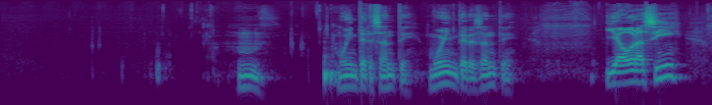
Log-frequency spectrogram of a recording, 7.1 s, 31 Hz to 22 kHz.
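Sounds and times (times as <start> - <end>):
person sipping and swallowing beer: 1.0 - 3.4
speech: 2.4 - 2.8, 3.4 - 5.2, 6.0 - 7.0.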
